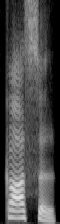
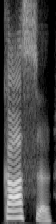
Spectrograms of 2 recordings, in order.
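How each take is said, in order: First: The T sound is silent. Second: The same.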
